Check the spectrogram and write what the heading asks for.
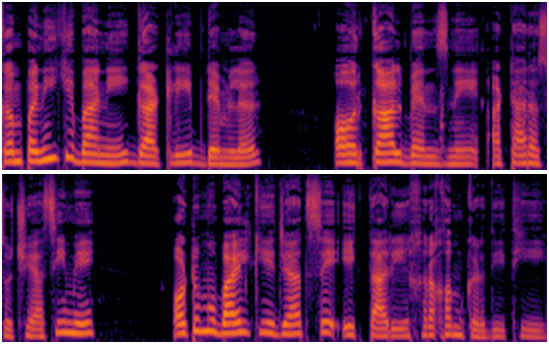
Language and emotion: Urdu, neutral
